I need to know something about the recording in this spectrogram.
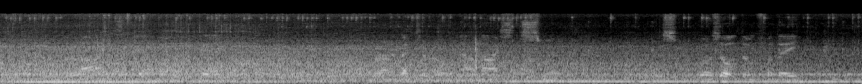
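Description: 1970 Pontiac GTO's V8 engine with Flowmaster exhaust running steadily at a cruise, heard from inside the cabin over road noise. Its note steps up a little about five seconds in.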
